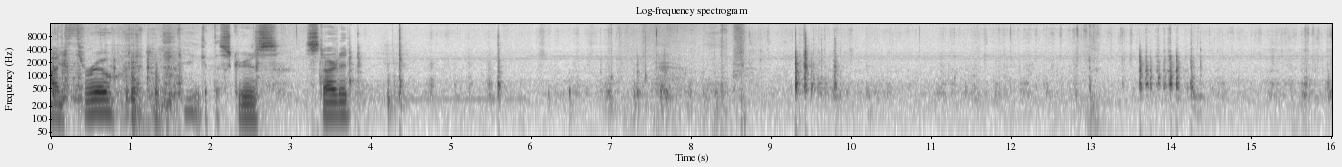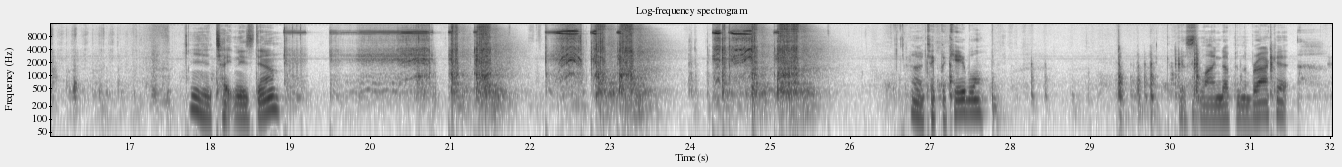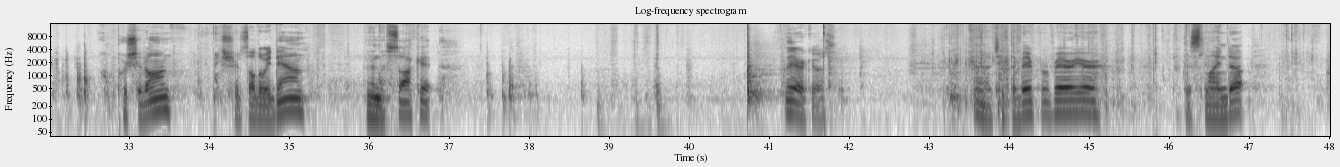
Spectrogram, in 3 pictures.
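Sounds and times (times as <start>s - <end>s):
power driver whining: 18.9s - 25.9s.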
